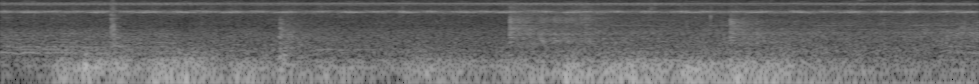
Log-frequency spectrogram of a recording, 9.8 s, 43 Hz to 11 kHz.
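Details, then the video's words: Crickets calling during rain, their steady shrill trill unbroken, while heavy low rain noise and several sharp drip taps punctuate the background. "1 hour of cricket sounds in the rain"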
